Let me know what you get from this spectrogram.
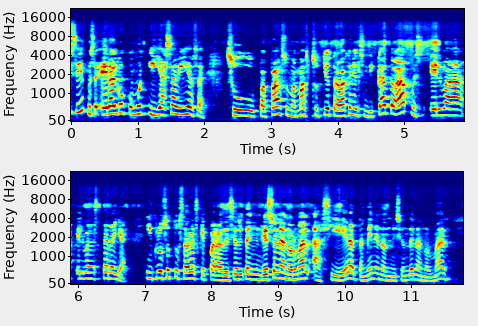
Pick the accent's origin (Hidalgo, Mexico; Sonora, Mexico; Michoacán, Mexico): Sonora, Mexico; Guaymas; also born or lived in Nogales; yo soy de Guaymas, este, me queda cerquita Hermosillo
